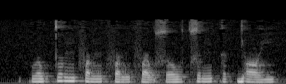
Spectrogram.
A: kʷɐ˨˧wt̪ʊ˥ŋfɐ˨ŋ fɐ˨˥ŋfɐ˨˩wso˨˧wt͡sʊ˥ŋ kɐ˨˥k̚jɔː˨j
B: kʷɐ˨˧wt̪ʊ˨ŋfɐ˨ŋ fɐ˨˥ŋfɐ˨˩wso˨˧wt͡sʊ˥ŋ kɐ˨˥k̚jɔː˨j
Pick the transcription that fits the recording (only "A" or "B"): A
